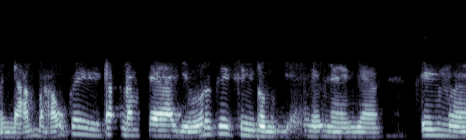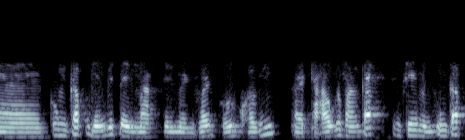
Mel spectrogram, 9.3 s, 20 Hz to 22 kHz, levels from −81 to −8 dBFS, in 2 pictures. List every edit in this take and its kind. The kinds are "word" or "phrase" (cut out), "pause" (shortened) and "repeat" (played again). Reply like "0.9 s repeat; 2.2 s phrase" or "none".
none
